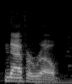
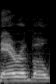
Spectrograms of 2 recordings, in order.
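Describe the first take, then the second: First: The name is said as 'Navarro'. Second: The name is said as 'Neravo'. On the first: The speaker calls it right. "Sorry, Navarro" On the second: The speaker calls it wrong. "Not Neravo"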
